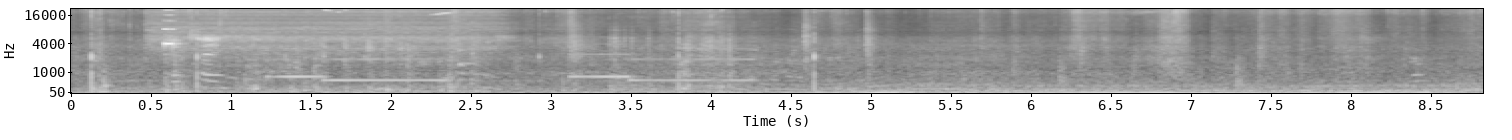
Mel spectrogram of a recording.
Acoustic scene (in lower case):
bus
